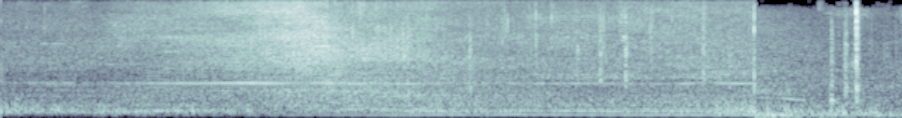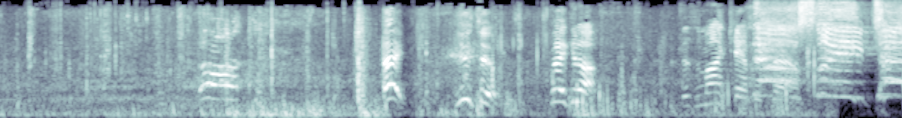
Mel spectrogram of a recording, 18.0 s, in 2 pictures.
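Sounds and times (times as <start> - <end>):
car engine running with whine: 0.0 - 11.4.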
